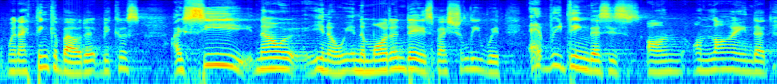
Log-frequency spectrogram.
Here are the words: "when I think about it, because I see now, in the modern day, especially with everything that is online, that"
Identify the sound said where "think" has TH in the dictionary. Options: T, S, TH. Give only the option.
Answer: TH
